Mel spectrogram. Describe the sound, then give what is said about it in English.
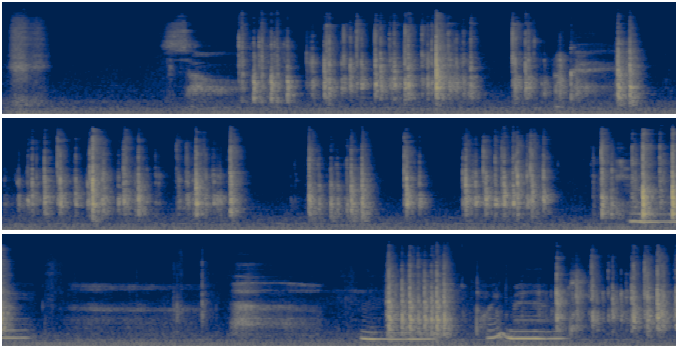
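Rapid computer keyboard typing in bursts of quick, light clicks, broken by short pauses, with a few soft breathy sounds and a brief low hum near the end. “So, just one moment, I'm just going to put some info into the computer, okay?”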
